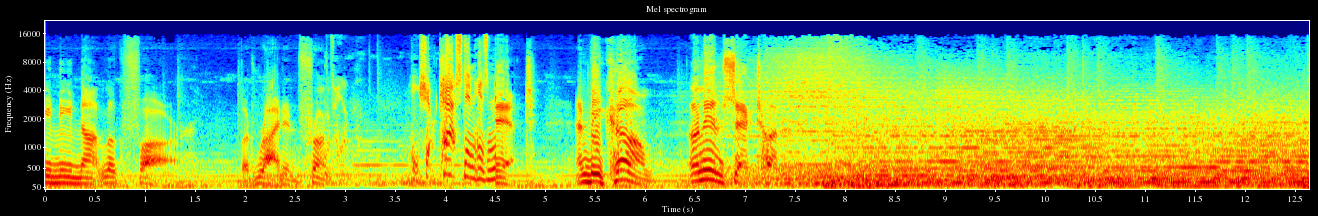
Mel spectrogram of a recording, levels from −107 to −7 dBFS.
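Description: From 2.79 to 4.50 s, a section at the wrong speed runs 1.76 times too fast. The sound turns high and hurried at once, up nearly ten semitones. Tempo and pitch moving together set it apart from a pitch shift. A mismatched clock is the likely cause.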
